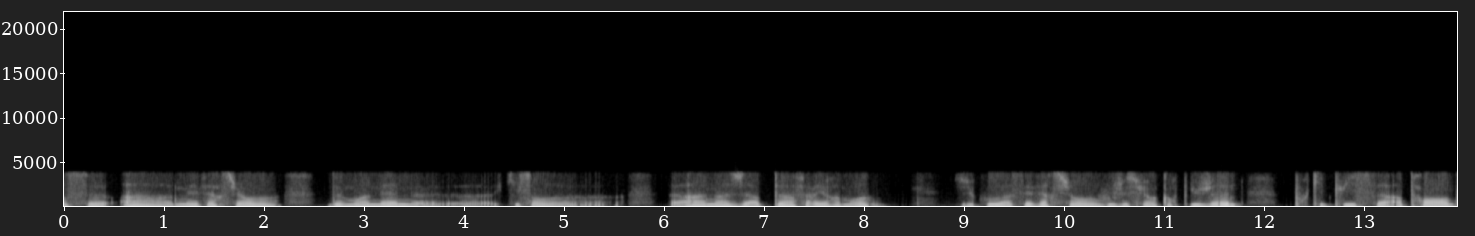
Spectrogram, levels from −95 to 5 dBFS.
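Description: A packet was lost at 11.54 to 11.56 s in this speech, and the receiver played silence in its place, a case of packet loss filled with silence. The 20 ms gap, which fits a single lost packet, cuts sharply in and out, leaving a brief hole over the narrowband G.711 telephone sound.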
